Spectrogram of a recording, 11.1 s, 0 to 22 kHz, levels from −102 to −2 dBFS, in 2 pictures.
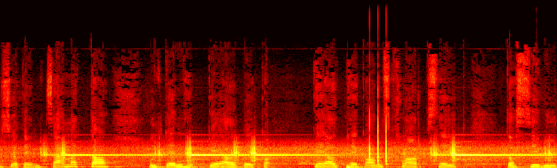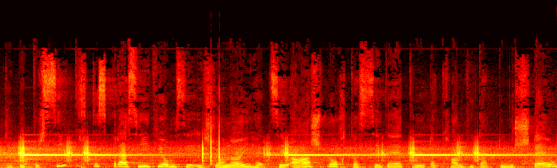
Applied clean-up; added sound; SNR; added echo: none; Bicycle bell; -3 dB; none.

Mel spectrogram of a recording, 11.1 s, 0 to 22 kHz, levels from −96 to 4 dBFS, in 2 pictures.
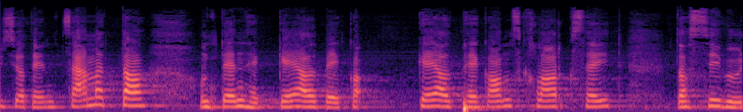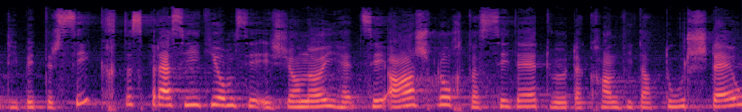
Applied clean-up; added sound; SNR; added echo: none; none; none; none.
